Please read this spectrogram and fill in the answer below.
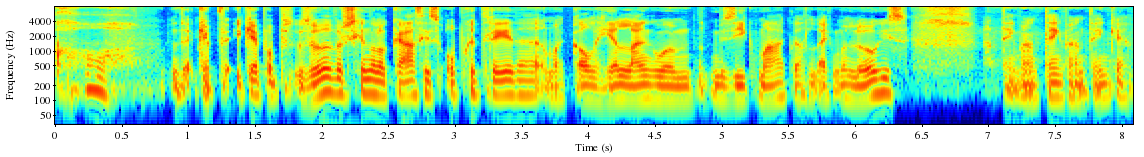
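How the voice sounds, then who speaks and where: A man with a fairly low pitch at a fairly quick pace, ordinary pitch variation, a dry, close sound with no echo, and noticeable background noise. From Flanders, Belgium. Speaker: singer and pianist. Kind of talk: casual interview. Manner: halting, many fillers and repetitions.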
